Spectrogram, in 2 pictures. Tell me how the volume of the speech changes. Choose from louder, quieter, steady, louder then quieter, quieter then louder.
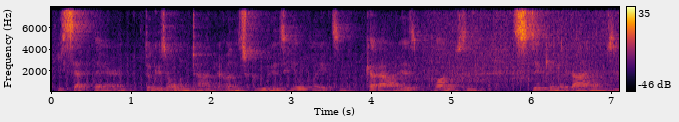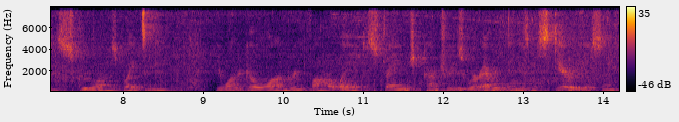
steady.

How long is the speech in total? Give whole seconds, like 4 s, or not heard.
14 s.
